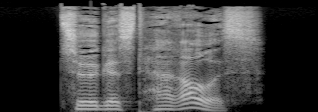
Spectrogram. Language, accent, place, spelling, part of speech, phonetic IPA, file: German, Germany, Berlin, zögest heraus, verb, [ˌt͡søːɡəst hɛˈʁaʊ̯s], De-zögest heraus.ogg
- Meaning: second-person singular subjunctive II of herausziehen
